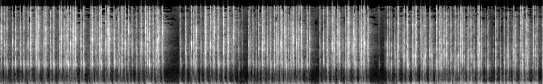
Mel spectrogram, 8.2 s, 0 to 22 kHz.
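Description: Fingertips rapidly tap and click the triggers and shell of a hollow black plastic PS3 controller held close to the mic. The result is a dense stream of short, dry, bright clicks, broken by a few brief pauses.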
